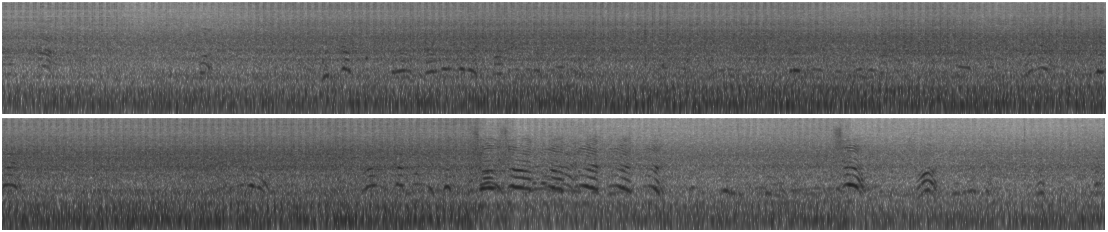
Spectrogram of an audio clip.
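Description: Several go-kart engines idling together on the start grid, a steady drone, with voices calling over it, busiest around three-quarters of the way through.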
